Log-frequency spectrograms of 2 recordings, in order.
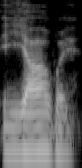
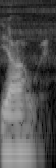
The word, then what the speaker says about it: Yahweh: And the most common, most popular conclusion by scholars at the moment is that it is most likely Yahweh.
